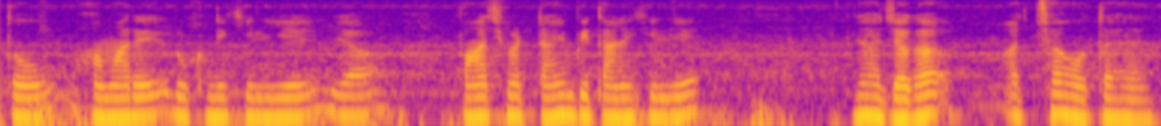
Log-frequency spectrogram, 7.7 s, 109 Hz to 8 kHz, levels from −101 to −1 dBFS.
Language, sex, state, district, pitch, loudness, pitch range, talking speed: Hindi, male, Chhattisgarh, Sukma, 145 Hz, -19 LUFS, 145-155 Hz, 130 wpm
